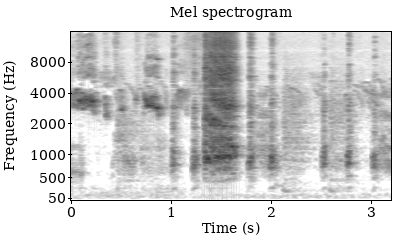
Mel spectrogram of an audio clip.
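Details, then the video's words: Chickens at a farm where a hen's eggs are hatching into newborn chicks; short clucking bursts spaced irregularly, with a louder noisy rustle in the middle and faint higher peeps early on. "hen hatching egg to chicks"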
